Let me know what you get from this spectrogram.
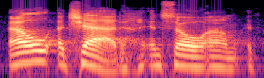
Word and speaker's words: El Echad: Um, but as I talk about El Echad, I'm going to say it like that because that's the way that it was intended to be said. And so, like I would say Yahweh, like that, I would say El Echad.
